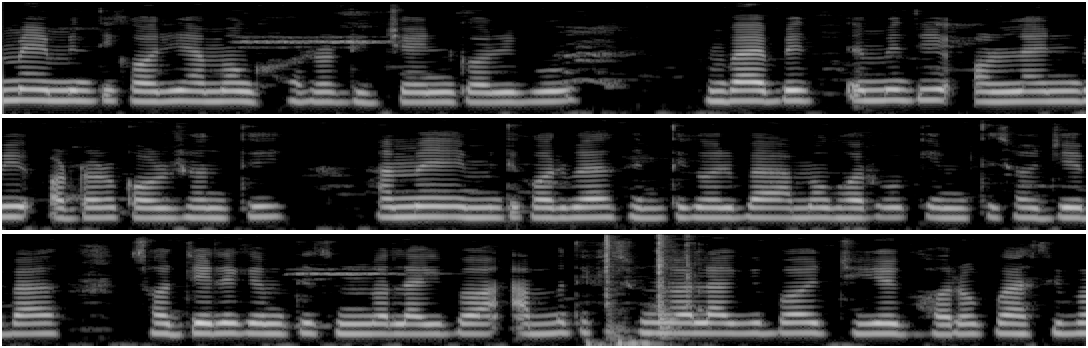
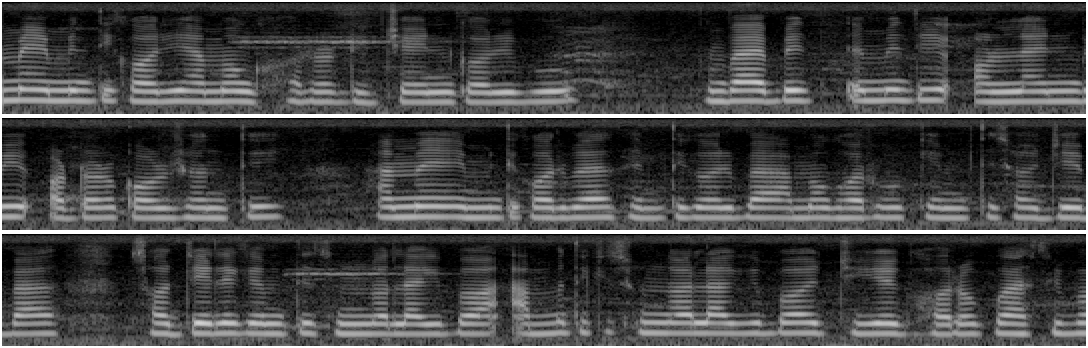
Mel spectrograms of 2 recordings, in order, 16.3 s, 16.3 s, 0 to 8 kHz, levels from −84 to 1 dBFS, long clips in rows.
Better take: second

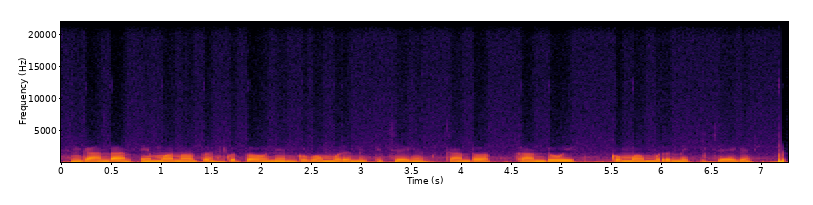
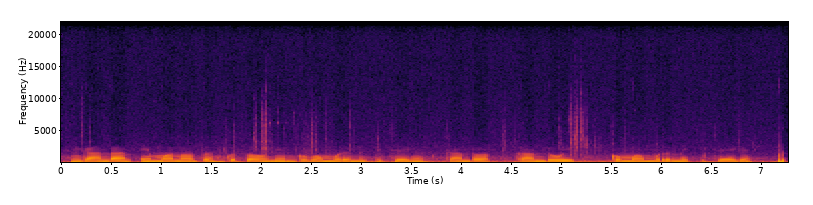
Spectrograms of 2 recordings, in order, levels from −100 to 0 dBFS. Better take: first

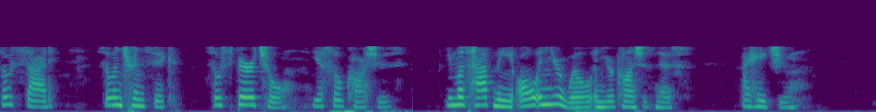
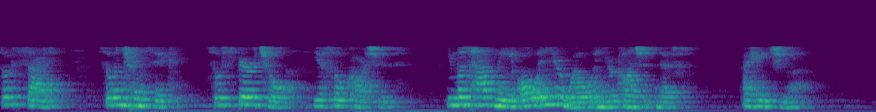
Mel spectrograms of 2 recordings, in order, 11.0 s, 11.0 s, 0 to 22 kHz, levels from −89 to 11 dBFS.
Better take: first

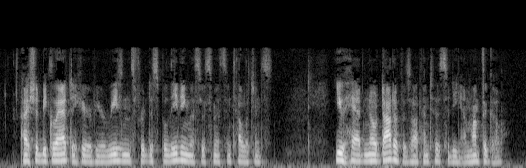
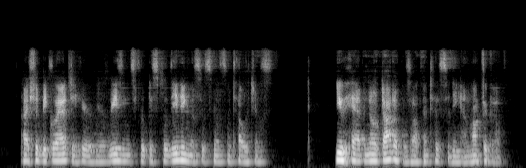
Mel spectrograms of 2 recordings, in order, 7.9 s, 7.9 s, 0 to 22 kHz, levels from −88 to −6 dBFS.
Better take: first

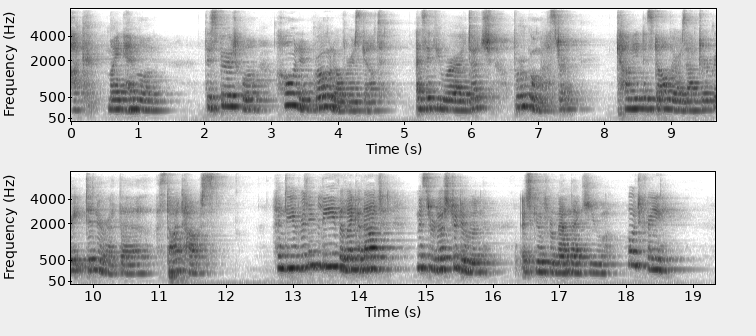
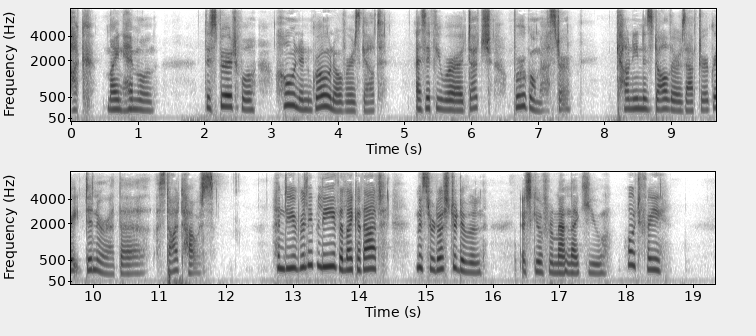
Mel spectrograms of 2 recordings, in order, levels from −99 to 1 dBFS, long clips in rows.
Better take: second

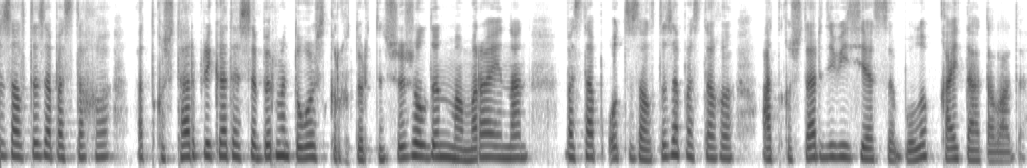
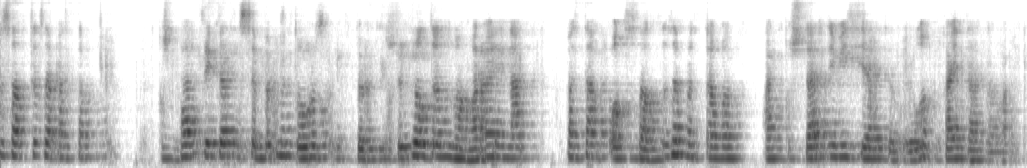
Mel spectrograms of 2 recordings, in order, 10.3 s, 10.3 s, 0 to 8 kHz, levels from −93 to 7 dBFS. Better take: first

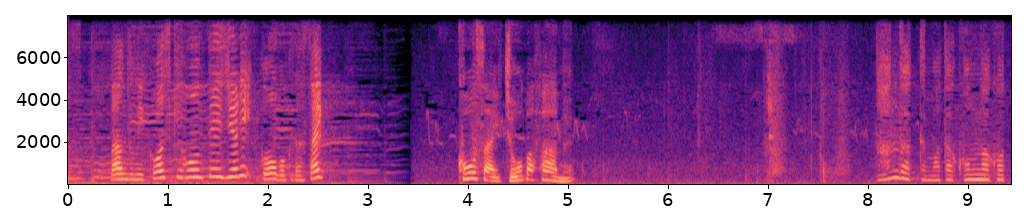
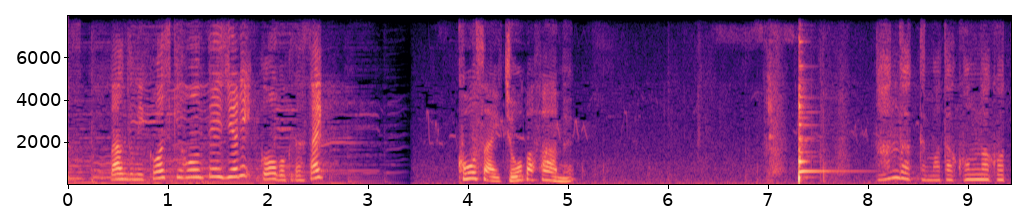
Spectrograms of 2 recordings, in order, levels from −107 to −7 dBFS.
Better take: first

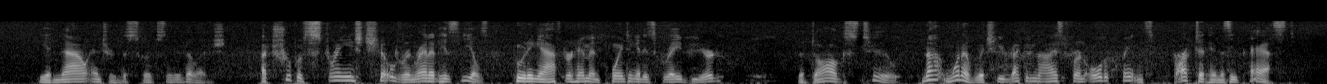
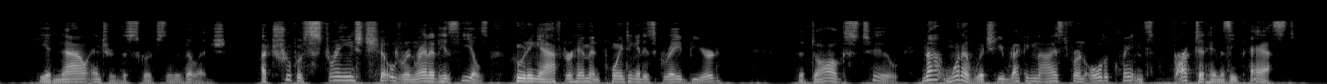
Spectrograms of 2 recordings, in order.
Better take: second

